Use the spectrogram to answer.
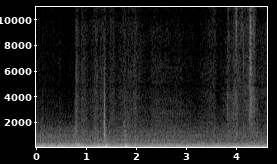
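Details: Lexus CT200h: sharp knocks cut through low road rumble on the second speed bump; occurs only in cold weather, gone in summer; caused by worn strut mounts, fixed by replacing them.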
